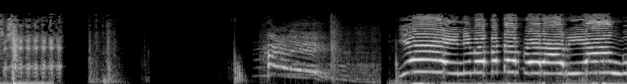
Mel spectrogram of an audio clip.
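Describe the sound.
Goats bleating in a few wavering, nasal cries separated by pauses, ending in a long, loud, shaky bleat.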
